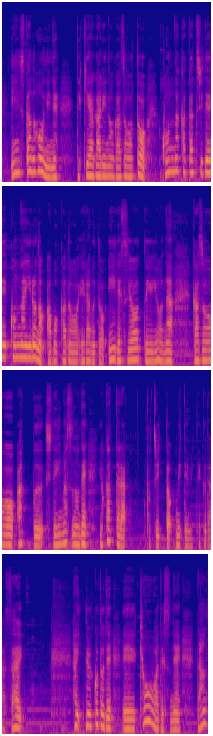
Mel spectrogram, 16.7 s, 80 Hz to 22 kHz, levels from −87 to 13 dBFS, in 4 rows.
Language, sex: Japanese, female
